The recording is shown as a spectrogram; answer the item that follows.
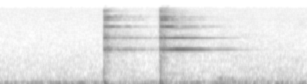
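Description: A glass of water on a lectern clinks twice in quick succession, two bright ringing taps close by with a short shimmering decay, over faint room hum.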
